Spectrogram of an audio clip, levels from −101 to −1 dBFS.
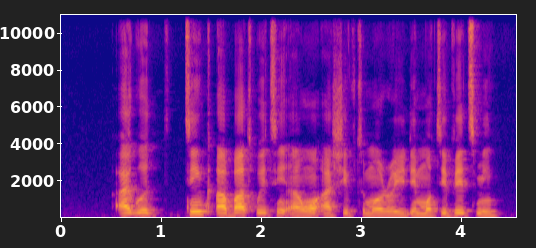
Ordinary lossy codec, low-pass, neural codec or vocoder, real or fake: none; none; none; real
